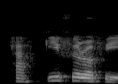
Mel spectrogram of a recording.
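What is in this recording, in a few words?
"hagiografi", Malay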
